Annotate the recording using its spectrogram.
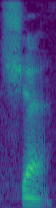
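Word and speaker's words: شَ: ini adalah sa dan ini adalah cara pelafalannya tentunya berbeda antara sa dan Sya m oke baik sekali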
